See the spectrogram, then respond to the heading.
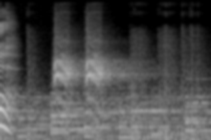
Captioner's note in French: croassements d'oiseau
